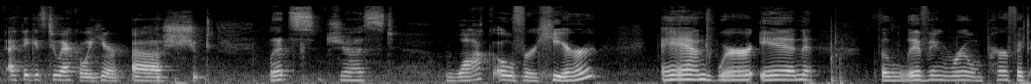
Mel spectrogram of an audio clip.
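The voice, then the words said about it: Sick-sounding voice. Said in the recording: “I apologize for my voice. I've been pretty sick.”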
